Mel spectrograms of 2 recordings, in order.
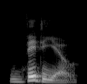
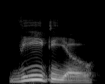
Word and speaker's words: video: A common mistake is to pronounce this like video with a long E sound on the first syllable. But that's not correct. It's much better to use the short E sound on the first syllable like this.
